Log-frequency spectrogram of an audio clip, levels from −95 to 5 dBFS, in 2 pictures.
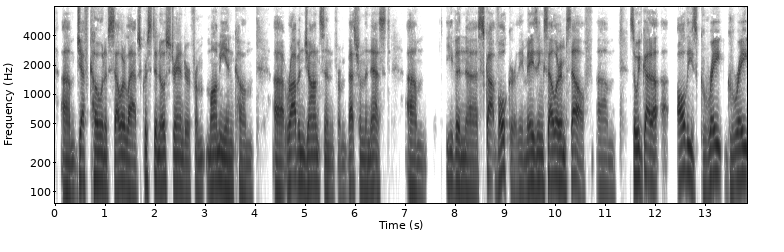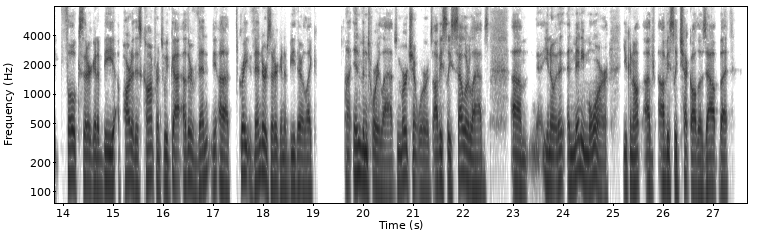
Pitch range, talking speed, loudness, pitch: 110-130 Hz, 185 wpm, -16 LUFS, 120 Hz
